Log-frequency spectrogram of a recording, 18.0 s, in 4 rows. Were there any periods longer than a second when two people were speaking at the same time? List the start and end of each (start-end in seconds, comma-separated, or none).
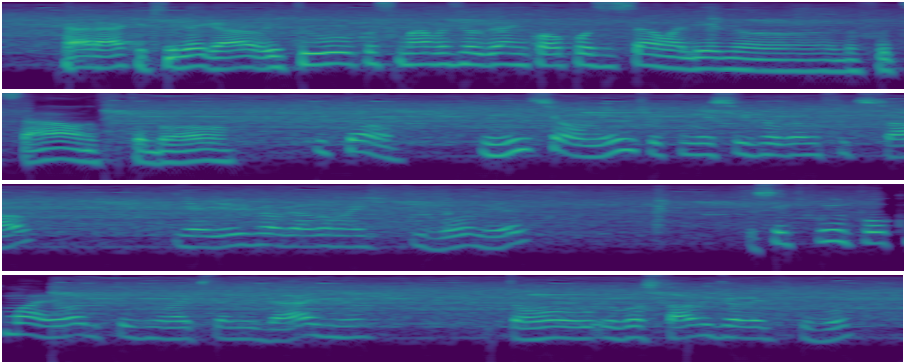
none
